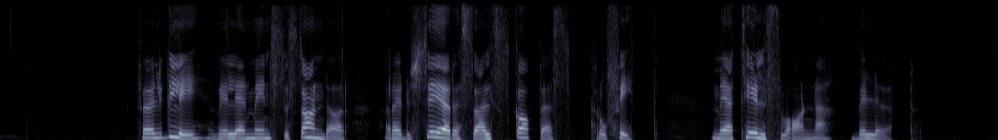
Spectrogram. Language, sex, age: Norwegian, female, 54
